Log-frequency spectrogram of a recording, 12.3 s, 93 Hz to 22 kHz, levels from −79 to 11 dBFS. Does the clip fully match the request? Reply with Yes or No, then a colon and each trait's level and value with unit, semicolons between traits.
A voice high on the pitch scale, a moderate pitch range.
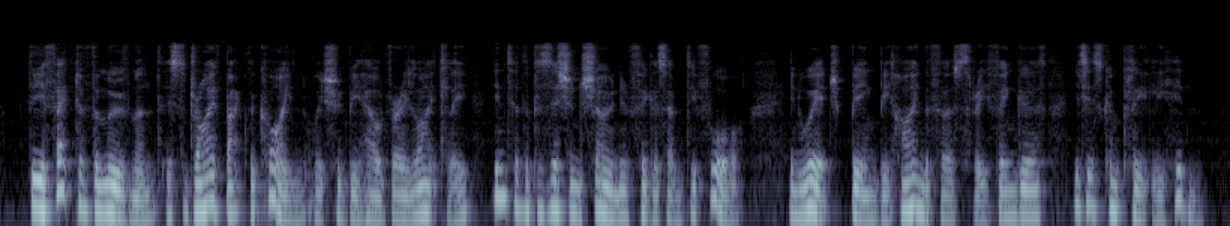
No: low, 115 Hz; average, 4.7 semitones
